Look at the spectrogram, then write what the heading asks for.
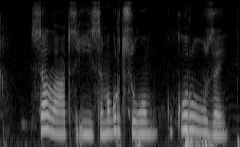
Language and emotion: Russian, neutral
